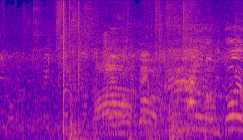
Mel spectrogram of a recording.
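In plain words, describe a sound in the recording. Gloved punches thud against a body and gloves.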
